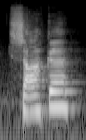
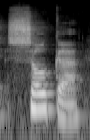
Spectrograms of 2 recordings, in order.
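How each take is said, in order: First: The name is pronounced as in the original show. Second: The name is pronounced as in the film. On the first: The speaker calls it right. "Sokka is Soka" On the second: The speaker calls it wrong. "Everything is wrong"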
